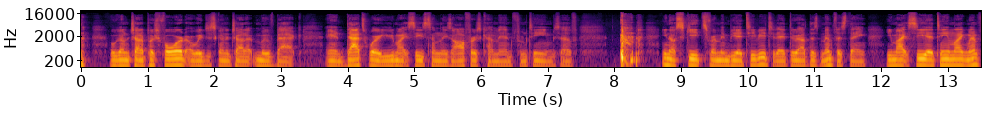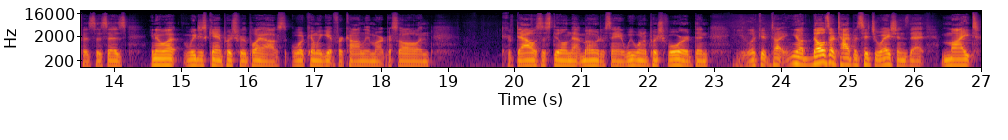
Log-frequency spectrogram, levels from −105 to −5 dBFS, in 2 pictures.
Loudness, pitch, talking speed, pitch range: -31 LUFS, 100 Hz, 220 wpm, 95-110 Hz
